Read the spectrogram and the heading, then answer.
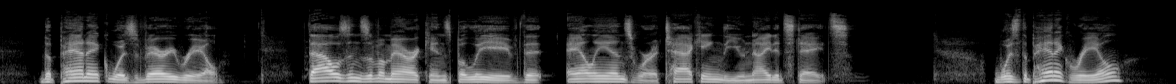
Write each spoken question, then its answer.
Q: Was the panic real?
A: Yes, the panic was very real.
